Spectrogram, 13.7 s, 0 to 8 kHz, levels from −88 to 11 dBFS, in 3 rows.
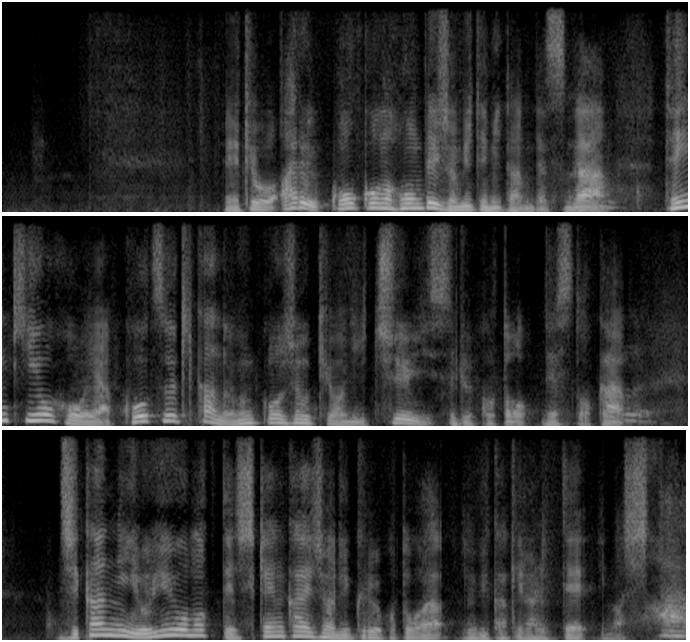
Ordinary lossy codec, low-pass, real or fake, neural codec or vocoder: none; none; fake; codec, 16 kHz, 2 kbps, FreqCodec, smaller model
